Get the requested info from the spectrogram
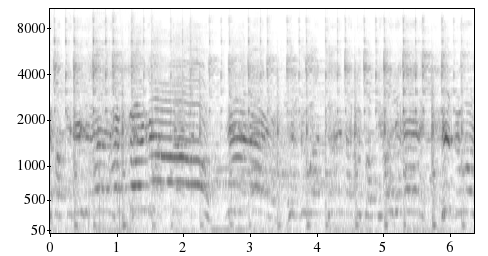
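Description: Reggaeton music with a steady, driving beat and a voice rapping or singing over it.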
